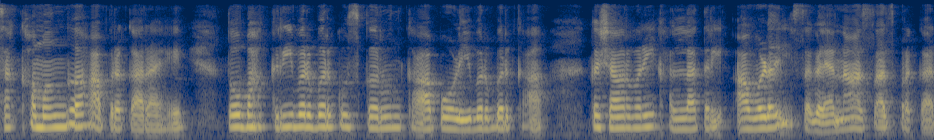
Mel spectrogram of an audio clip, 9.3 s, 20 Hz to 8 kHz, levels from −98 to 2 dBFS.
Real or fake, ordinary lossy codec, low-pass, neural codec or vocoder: real; none; 7.2 kHz; none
